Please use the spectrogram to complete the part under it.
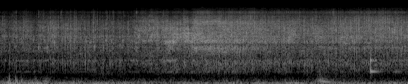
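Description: Minute steak sizzles in a pan outdoors at Pagham Harbour, giving a loud, steady hiss throughout. A faint clink of a utensil comes near the end.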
